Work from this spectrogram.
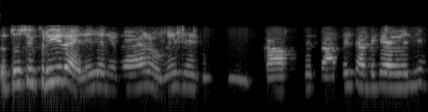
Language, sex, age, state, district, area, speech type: Punjabi, female, 60+, Punjab, Fazilka, rural, conversation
